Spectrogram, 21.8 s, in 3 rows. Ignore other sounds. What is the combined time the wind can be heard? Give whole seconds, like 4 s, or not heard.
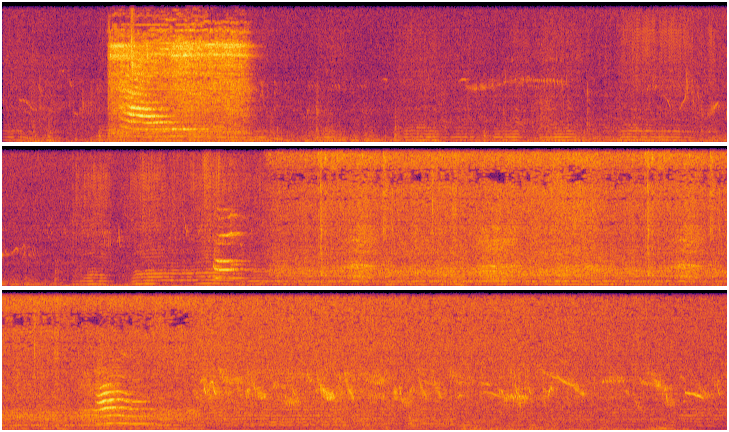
22 s.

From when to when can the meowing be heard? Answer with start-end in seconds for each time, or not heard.
1.1-2.5, 9.2-9.7, 15.4-16.1.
